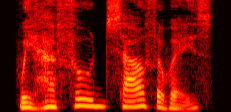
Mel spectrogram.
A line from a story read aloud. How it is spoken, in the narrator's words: Zelia said timidly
